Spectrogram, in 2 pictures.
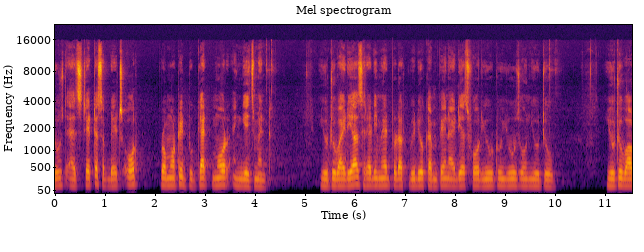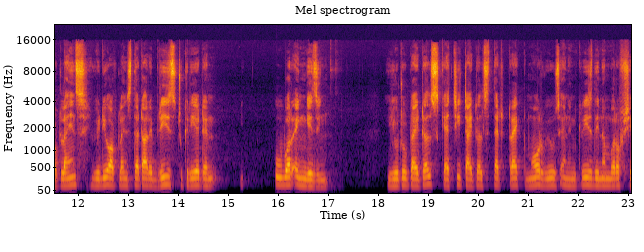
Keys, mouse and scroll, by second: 4.3 click, 9.9 click, 17.1 click.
